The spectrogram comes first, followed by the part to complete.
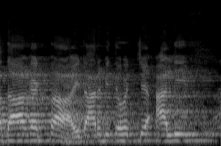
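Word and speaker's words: ألف: আলিফ আলিফ আলিফ আলিফ যখন বলবো আমাদের উচ্চারণটা আলিফের কেমন হবে? দুটা ঠোঁট বুঝবে না, বাতাসের সহিত বেরোবে আলিফ শব্দ, আলিফ আলিফ। এবং সিটিও হবে না আলিফ, এরকম সিটিও হবে না, আলিফ আলিফ। আলিফ দ্রুত উচ্চারণ করব, আলিফ আলিফ, এইরকমটা উচ্চারণ করব না আলিফ, তাহলে ভুল হয়ে যাবে।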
